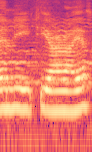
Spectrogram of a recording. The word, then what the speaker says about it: Metris: More specifically, outlined in the case, I would think it would be Metri, it's spelled M-E-T-R-I-S, okay, Metris, versus Edwards.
